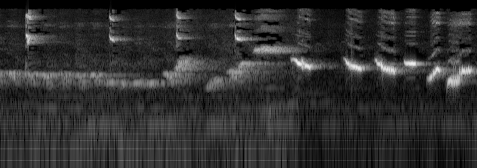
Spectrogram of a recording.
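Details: Magpie-robin singing in gacor style to draw a reply: drawn-out whistled tones at first, then a run of short bright slurred notes toward the end.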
